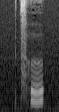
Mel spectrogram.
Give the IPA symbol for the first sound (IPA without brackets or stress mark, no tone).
t͡sʰ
